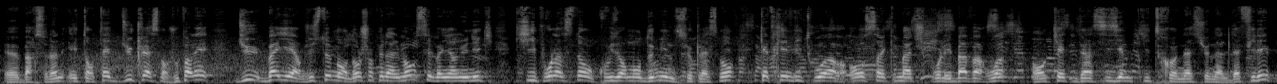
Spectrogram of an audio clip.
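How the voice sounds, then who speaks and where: A man's voice: a little high, a little fast, few pauses, a crowd in the background. A man presenting sports results on morning TV, stumbling over names and joking about it.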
